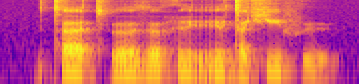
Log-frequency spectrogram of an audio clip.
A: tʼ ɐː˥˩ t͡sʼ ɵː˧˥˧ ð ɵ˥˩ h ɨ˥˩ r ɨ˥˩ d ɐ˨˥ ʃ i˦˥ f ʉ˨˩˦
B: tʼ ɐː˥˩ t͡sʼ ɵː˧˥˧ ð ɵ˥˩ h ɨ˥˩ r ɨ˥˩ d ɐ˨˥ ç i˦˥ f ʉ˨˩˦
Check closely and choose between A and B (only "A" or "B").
B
